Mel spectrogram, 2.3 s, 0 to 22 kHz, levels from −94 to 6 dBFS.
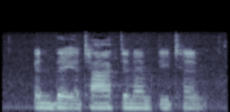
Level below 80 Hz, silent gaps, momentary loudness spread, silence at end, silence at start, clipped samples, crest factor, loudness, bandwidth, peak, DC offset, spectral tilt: -54 dBFS; none; 7 LU; 0.25 s; 0.35 s; under 0.1%; 16 dB; -24 LUFS; 7.8 kHz; -8 dBFS; under 0.1%; -5 dB/octave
